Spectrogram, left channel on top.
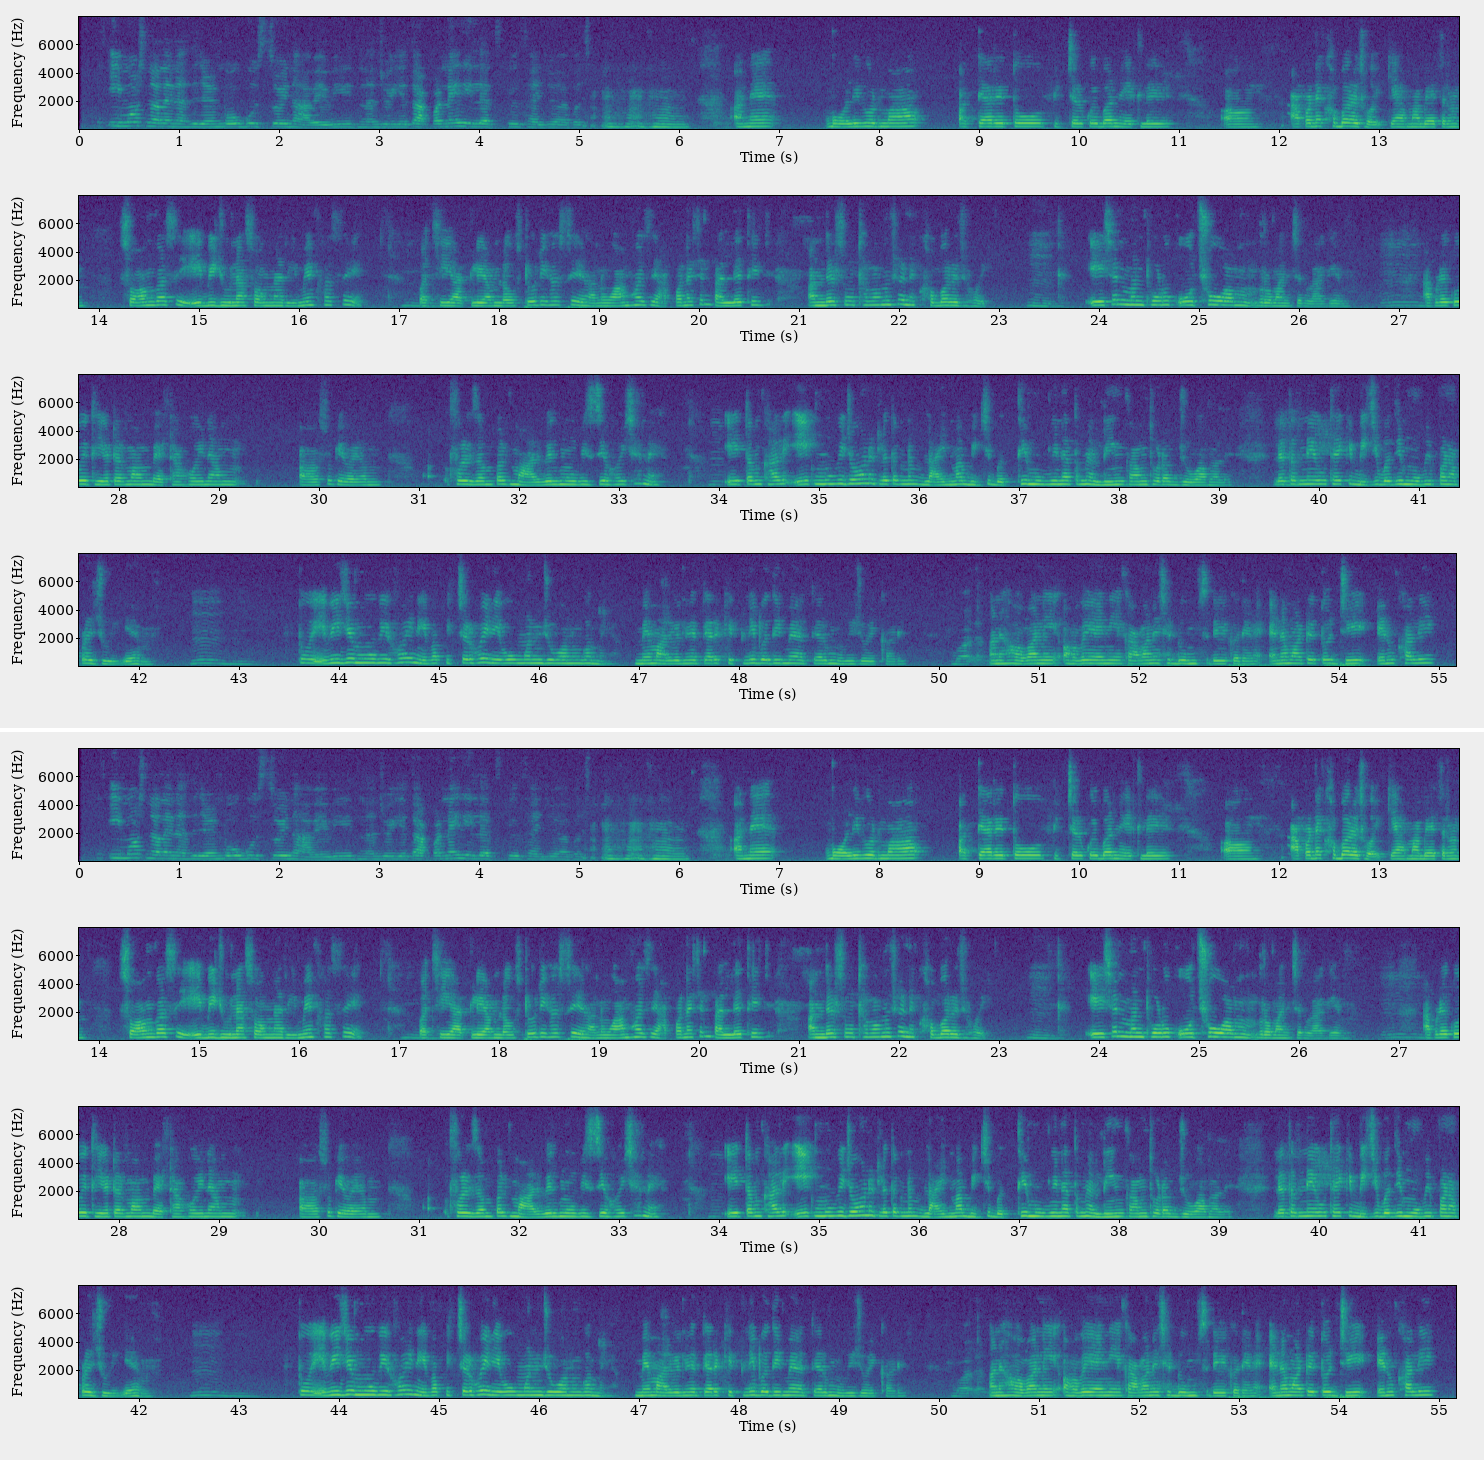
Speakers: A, on the left (about 30°); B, on the right (about 20°).
A: ઇમોશનલય ય ના થઈ જવાય ને બોવ ગુસ્સોય ના આવે એવી ના જોઈએ તો આપડને નહી રિલેક્સ ફીલ થાય જાય
B: હમ્મ હમ્મ અને બોલિવુડમાં અત્યારે તો પિક્ચર કોઈ બને એટલે અઅ આપણને ખબર જ હોય કે આમાં બે ત્રણ સોંગ હશે એ બી જૂના સોંગના રીમેક હશે
A: હમ
B: પછી આટલી આમ લવ સ્ટોરી હશ છે હાનું આમ હશે આ આપણને છે ને પહેલેથી જ અંદર શું થવાનું છે ને ખબર જ હોય
A: હમ
B: એ છે ને મન થો થોડુંક ઓછું આમ રોમાંચક લા ગે
A: હમ
B: આપડે કોઈ થીએ માં આમ બેઠા હોયન આમ અ શું કેવાય આમ ફોર એક્ઝામ્પલ માર્વેલ મુવી જે હોય છે ને
A: હમ
B: એ તમ ખાલી એક મૂવી જોવો ને એટલે તમને લાાઈનમાં બીજી બધી મૂવીના તમને લિંક આમ થોડાક જોવા મલે એટલે
A: હમ
B: તમને એવું થાય કે બી બીજી બધી મૂવી પણ આપણે જોઈએ એમ
A: હમ્મ. હમ્મ.
B: તો એવી જે મૂવી હોય ને એવા પિક્ચરો હોય ને એવું મન જોવાનું ગમે. મેં માર્વેલની અત્યારે કેટલી બધી મેં અત્યારે મૂવી જોઈ કાઢી.
A: બરાબર
B: અને હવાની હવે એની એક આવવાની છે ડૂમ્સ ડે કરીને એના માટે તો જે એનું ખાલી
